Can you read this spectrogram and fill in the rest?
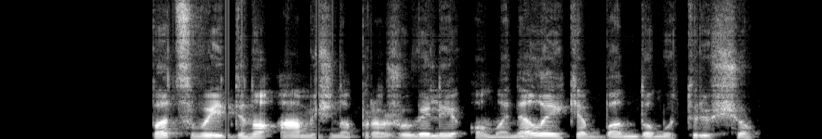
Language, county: Lithuanian, Kaunas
